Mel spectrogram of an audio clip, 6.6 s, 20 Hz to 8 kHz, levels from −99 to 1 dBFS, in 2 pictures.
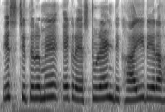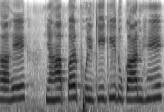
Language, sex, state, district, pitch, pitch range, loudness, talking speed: Hindi, female, Madhya Pradesh, Bhopal, 280 Hz, 265-300 Hz, -13 LUFS, 135 wpm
